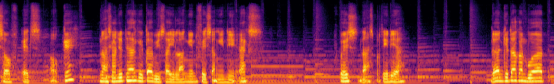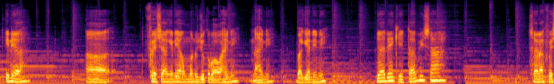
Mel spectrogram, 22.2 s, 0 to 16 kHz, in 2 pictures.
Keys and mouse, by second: 2.2 click, 3.5 shift+click, 4.6 x, 8.6-8.9 middle drag, 9.4 shift+middle drag, 12.3 middle click, 13.0 shift+middle click, 13.3 middle click, 13.7 shift+middle click, 17.5 middle click, 18.2 shift+middle click, 18.6 middle click, 19.0 shift+middle click, 19.3 middle click, 19.8 shift+middle click, 21.8 shift+middle click.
